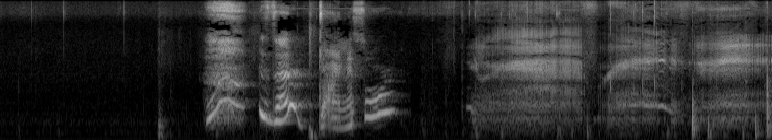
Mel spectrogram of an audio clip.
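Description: A hollow plastic toy egg knocks against a hard table.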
